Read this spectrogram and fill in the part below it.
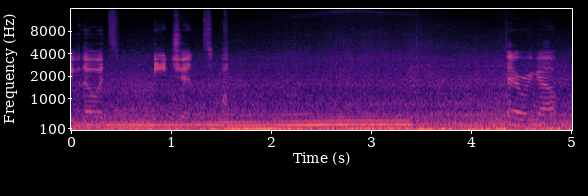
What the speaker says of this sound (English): That's the sound I wanted. Even though it lopes and everything, it's a straight pipe car.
